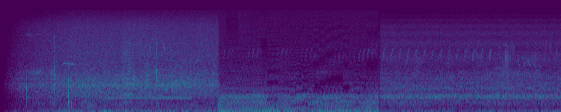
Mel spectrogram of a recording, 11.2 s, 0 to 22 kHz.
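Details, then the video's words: Several Eristalinus aeneus hoverflies on a building facade in the Séné Nature Reserve, Morbihan, in winter on 20 February 2023: a steady low droning buzz for the first four seconds, then small bird chirps over a fainter hum. "ÉRISTALE /Eristalinus aeneus/Hiver ! BRUITX"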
